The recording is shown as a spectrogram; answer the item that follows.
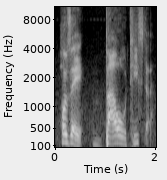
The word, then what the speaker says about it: Jose Bautista: And then I can't believe in 2015 that Jose, I'm going to say it like the Blue Jays announcers say it, Jose Bautista gets shit for that bat flip.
